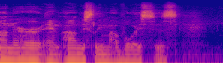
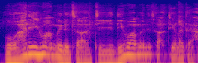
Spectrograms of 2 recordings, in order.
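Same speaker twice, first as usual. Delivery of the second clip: much higher, fast stern retort; 5 semitones higher, faster than usual. Retold or imitated. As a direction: throw the question back harshly. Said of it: "I still wasn't getting it".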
